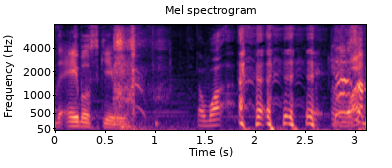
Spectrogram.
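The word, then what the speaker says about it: Æbleskiver: There isn't because they pronounce V's as W, like Aquavit.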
